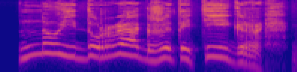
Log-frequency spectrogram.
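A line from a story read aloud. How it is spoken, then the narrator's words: Loud mocking laughing monkey. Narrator (Russian): громко рассмеялась обезьяна, оскалив зубы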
